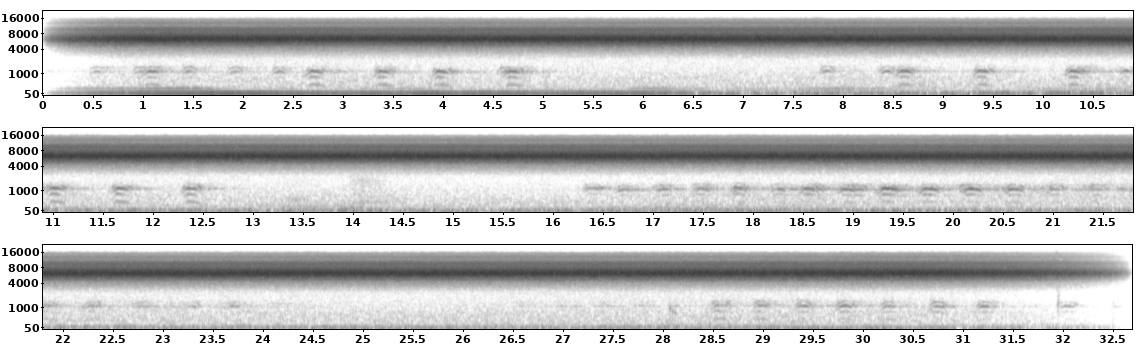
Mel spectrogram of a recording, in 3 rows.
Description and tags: Cicadas GeimoriSapporoHokkaido
Field recording around Sapporo city university at Geimori area Sapporo, Hokkaido. The buzzing of cicadas. Recorded by Roland R-05.
wooded-area, nature, roland-r-05, japan, field-recording, hokkaido, cicadas, sapporo, geimori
